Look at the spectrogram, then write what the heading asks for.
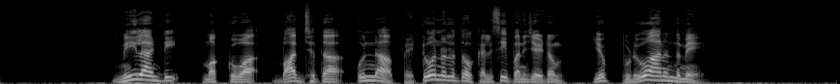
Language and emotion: Telugu, happy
